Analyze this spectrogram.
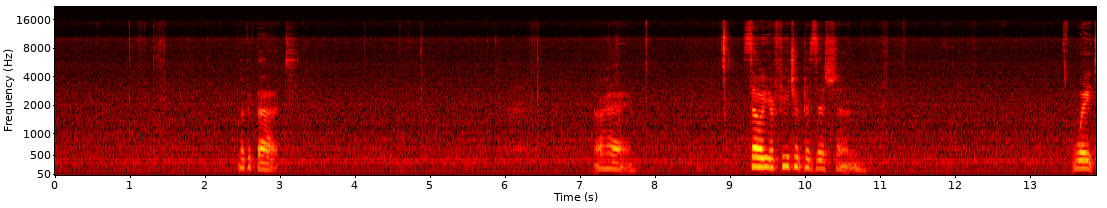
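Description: Playing cards rustle and tap softly as hands handle them.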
